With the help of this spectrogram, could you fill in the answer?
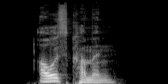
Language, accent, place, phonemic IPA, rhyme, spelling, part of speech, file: German, Germany, Berlin, /ˈʔaʊ̯sˌkɔmən/, -aʊ̯skɔmən, Auskommen, noun, De-Auskommen.ogg
- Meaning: 1. gerund of auskommen 2. livelihood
